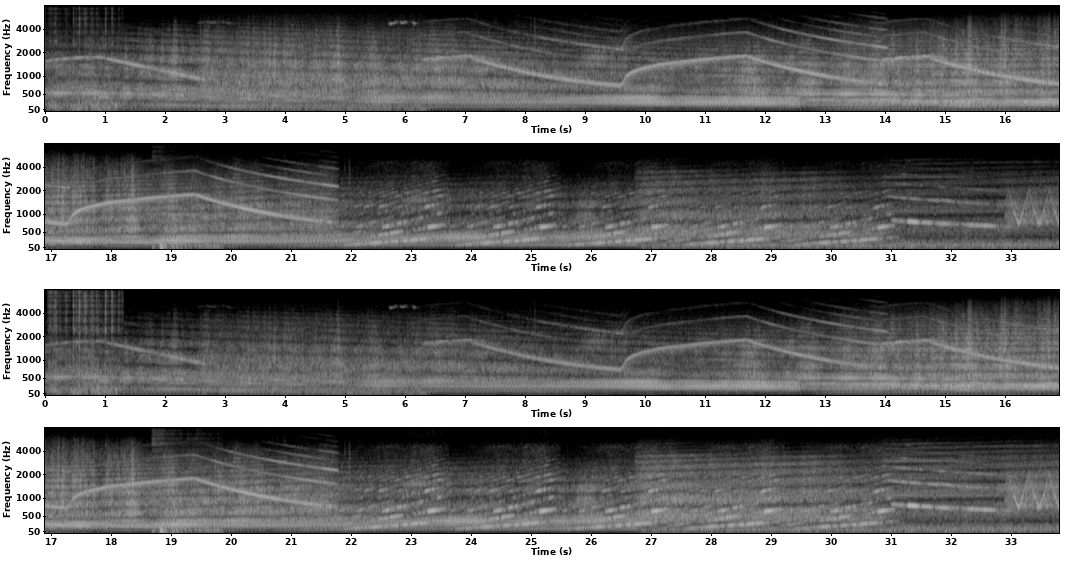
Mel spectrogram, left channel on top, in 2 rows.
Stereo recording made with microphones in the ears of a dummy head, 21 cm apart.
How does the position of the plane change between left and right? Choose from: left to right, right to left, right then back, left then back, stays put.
left to right.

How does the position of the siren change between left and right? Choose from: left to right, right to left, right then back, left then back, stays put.
left to right.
